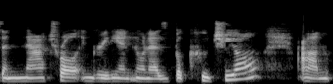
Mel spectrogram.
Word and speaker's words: bakuchiol: natural ingredient known as bakuchiol um which I'll spell but it's ba a k u c h i o l so bakuchiol um just because it doesn't necessarily sound how it's spelled um and so with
